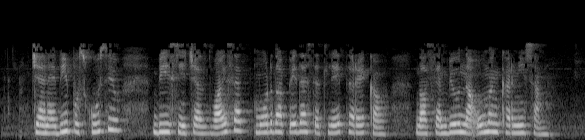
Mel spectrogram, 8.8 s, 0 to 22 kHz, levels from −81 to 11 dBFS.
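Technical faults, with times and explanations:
Throughout, MP2 compression: dull speech with nothing above 6.1 kHz and a gurgling grain, likely heavy Layer II coding near 32 kbps switching off upper sub-bands.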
